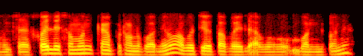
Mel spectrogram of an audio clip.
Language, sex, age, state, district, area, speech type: Nepali, male, 30-45, West Bengal, Jalpaiguri, rural, conversation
